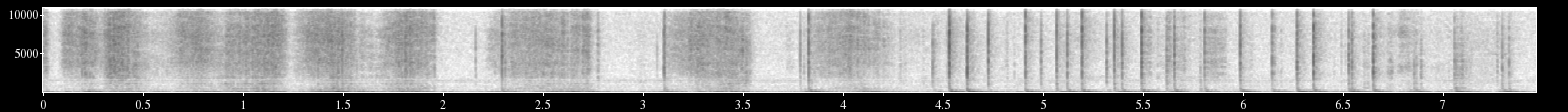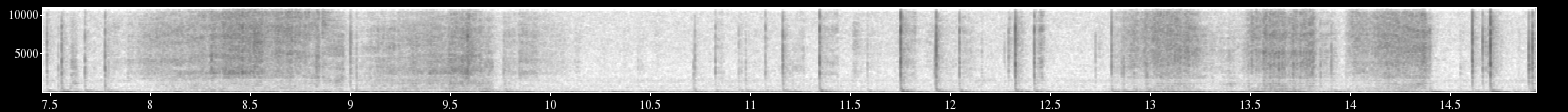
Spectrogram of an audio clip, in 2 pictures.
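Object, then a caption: Paperback book with card cover. Fingertips and nails rub and scratch the card cover of a paperback book lying flat. A continuous low rubbing murmur runs throughout, scattered with quick, dry scratchy ticks and brief brighter strokes, and eases to a quieter shuffle near the end before picking up again.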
